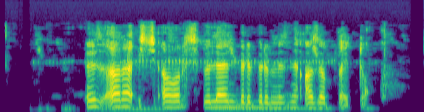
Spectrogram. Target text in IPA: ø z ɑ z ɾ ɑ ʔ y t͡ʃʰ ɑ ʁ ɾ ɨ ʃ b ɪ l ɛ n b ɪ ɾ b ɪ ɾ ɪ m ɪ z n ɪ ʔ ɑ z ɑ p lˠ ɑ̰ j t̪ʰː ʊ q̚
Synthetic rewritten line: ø z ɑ ɾ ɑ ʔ i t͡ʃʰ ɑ ʁ ɾ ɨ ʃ b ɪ l ɛ n b ɪ ɾ b ɪ ɾ ɪ m ɪ z n ɪ ʔ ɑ z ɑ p lˠ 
